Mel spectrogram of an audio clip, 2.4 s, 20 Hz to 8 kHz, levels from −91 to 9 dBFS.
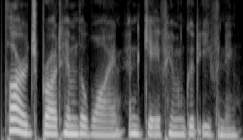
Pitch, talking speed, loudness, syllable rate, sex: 165 Hz, 245 wpm, -18 LUFS, 6.0 syllables/s, female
